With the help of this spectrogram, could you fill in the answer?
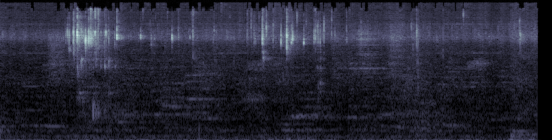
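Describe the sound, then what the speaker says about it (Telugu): Tamarind juice poured into a pot of goat trotter curry, heard as faint dripping and light splashes over a steady background hiss. "ఇంగ్రీడియంట్స్లో కొద్దిగా చింతపండు రసం వేయాలి"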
